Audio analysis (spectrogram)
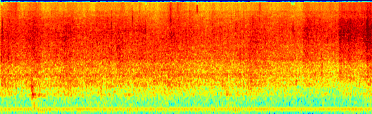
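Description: Lasagna sauce bubbling hard in a pan, a dense, continuous crackling sizzle held close and steady, with a low hum beneath and no voices.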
